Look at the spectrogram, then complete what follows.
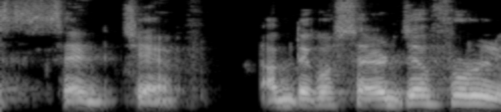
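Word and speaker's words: Zaitsev: rule पढ़ा होगा तो वही हमारा जेट सेब बोलते हैं इसको सेड जब बोलते हैं ठीक है ल्स प्रोनाउंस एज सेड जफ अब देखो सेड जेफ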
